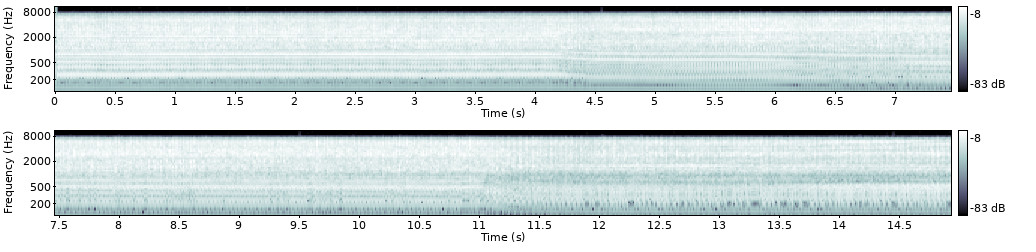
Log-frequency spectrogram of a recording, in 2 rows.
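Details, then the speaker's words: Echo SRM225 trimmer after repair, warmed up, idle turned down and mixture leaned out. Crisp, high-pitched two-stroke buzz holds steady and steps down in pitch as the idle is adjusted, running clean with no misfires. Restarts on about half a pull; normal running. "Carburetor is responding nice. Starts on about half a pull. This machine's ready to go back into service."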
